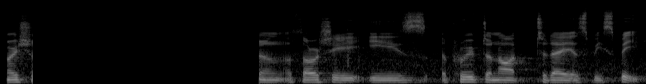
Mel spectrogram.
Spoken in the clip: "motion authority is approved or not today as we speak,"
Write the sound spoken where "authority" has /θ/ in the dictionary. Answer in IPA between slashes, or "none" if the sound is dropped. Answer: /θ/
